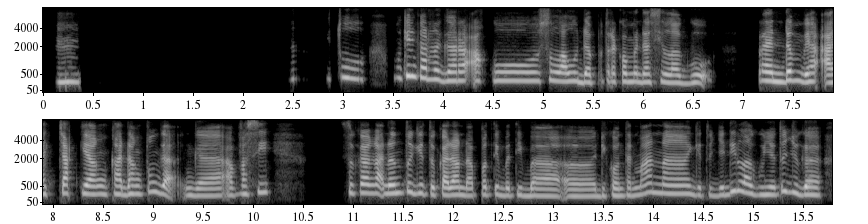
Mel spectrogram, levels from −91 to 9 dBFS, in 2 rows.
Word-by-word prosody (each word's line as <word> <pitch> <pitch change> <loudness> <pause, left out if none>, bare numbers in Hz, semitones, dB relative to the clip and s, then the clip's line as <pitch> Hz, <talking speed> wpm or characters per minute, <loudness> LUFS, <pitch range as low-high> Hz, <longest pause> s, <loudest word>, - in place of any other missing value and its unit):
Mmm. 255 0 -1 2.1
M 340 - -18 0.3
itu 390 +3 -3 0.5
mungkin 430 +3 +4 0.3
gara 290 0 +3
aku 290 0 0
selalu 280 -1 +1
dapat 260 +1 -2
rekomendasi 260 -1 -1
lagu 235 0 -1 0.5
random 290 0 +5
ya, 275 - +3
acak 270 +4 +2
yang 255 -2 +4
kadang 255 +1 0
tuh, 325 0 -4
nggak 255 - +2
nggak 210 -1 -2
apa 255 +3 -4
sih, 310 +3 -6 0.7
suka 285 0 +1
nggak 275 -1 +2
nentu 285 +4 +2
gitu. 260 -4 -2
Kadang 230 0 +3
dapat 220 +2 -4
tiba-tiba, 210 -3 -2
eee, 195 0 -3
di 205 - -6
konten 215 0 -3
mana 270 -1 0
gitu, 225 -1 -9
jadi 225 +8 -3
lagunya 240 -6 0
itu - - -1
juga 235 -1 +2
260 Hz, 135 wpm, -22 LUFS, 230-285 Hz, 2.1 s, random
